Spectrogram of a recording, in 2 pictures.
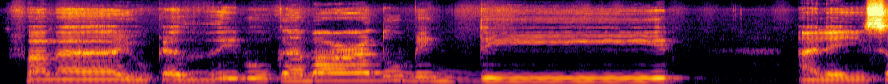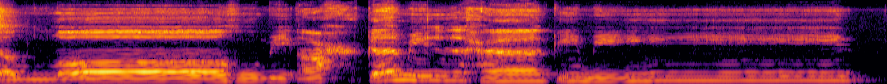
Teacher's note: یا ساکن سے پہلے لام پر زبر ہے تو یا لین اس کو لمبا نہیں کریں گے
